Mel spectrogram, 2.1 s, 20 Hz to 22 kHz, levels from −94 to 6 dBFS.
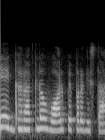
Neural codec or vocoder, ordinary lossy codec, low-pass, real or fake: none; none; 7.2 kHz; real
